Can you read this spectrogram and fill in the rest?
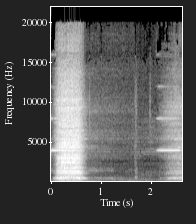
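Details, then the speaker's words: DeWALT cordless leaf blower cutting out after a few seconds at any speed: surges barely half a second, goes quiet, tries to spin up again; looks like an overcurrent shutdown. "I got this cordless DeWALT blower in that apparently is not working, so it was brought to me by one of the locals here, asked me to check it out. It shuts down after only a few seconds at any speed,"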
